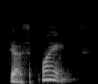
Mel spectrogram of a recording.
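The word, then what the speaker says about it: Des Plaines: But Des Plains is pronounced Des Plains, which is makes me curious because okay, it says I was checking about John John Wayne Gayy.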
